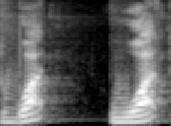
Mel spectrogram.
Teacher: the T for what here he doesn't pronounce so he drops that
